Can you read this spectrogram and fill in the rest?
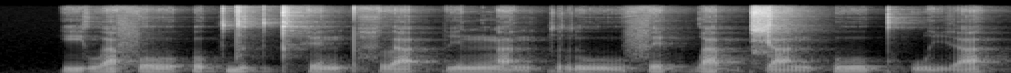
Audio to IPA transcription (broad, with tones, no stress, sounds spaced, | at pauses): j u˩˦ a̯ f oː˩˦ ʔ o˥˩ k̚ d ɯ˥˩ k̚ tʰ e˨˩ n pʰ l a˦˥ ʔ p i˦˥ n ŋ a˩˦ n p r uː˨˩ f e˥˩ k̚ w a˥˩ p̚ t͡ɕ a˨˩ n ʔ uː˥˩ kʰ w i˩˦ a̯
